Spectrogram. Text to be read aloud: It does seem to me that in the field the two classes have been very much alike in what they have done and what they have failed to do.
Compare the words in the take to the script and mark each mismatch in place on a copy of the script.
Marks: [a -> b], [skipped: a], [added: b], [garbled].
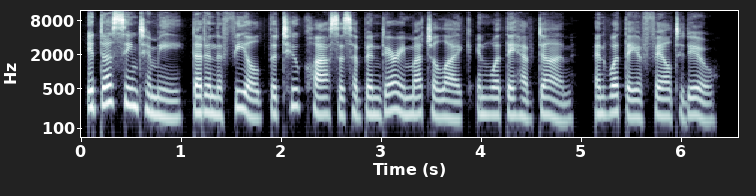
It does seem to me that in the field the two classes have been very much alike in what they have done and what they have failed to do.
